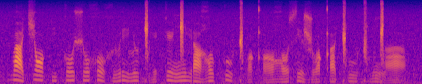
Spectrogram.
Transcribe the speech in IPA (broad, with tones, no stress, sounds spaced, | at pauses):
b a˥˩ t͡ɕ ɔ˥˧ k i˨˥ k o˦˥ ʃ o˦˥ x o˥˩ x ɯ˨˥ ɾ i˥˧ l ɯ˥˧ ɡ͡ǁ e˩˧ k e˥˧ ŋ͡ǁ i˥˧ ɾ a˥˩ ʁ u˥˧ k u˥˩ ɡ͡ǁ ɔ˩˧ qʰ ɔ˩˧ ʁ o˨˥ s i˥˩ ʐ o˨˥ qʼ i˥˩ ǁ u˥˧ ɡ͡ǁ u˦˥ ŋ͡ǁ a˩˧˩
